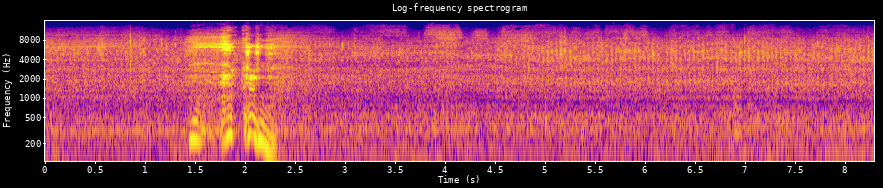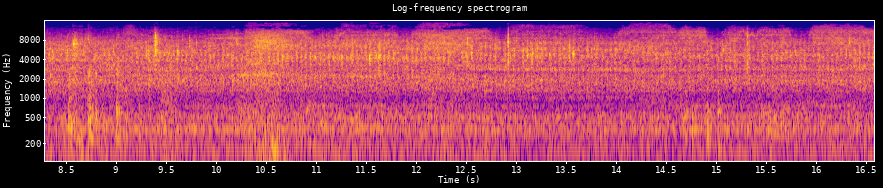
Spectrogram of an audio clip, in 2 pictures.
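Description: A boat engine idles steadily.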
